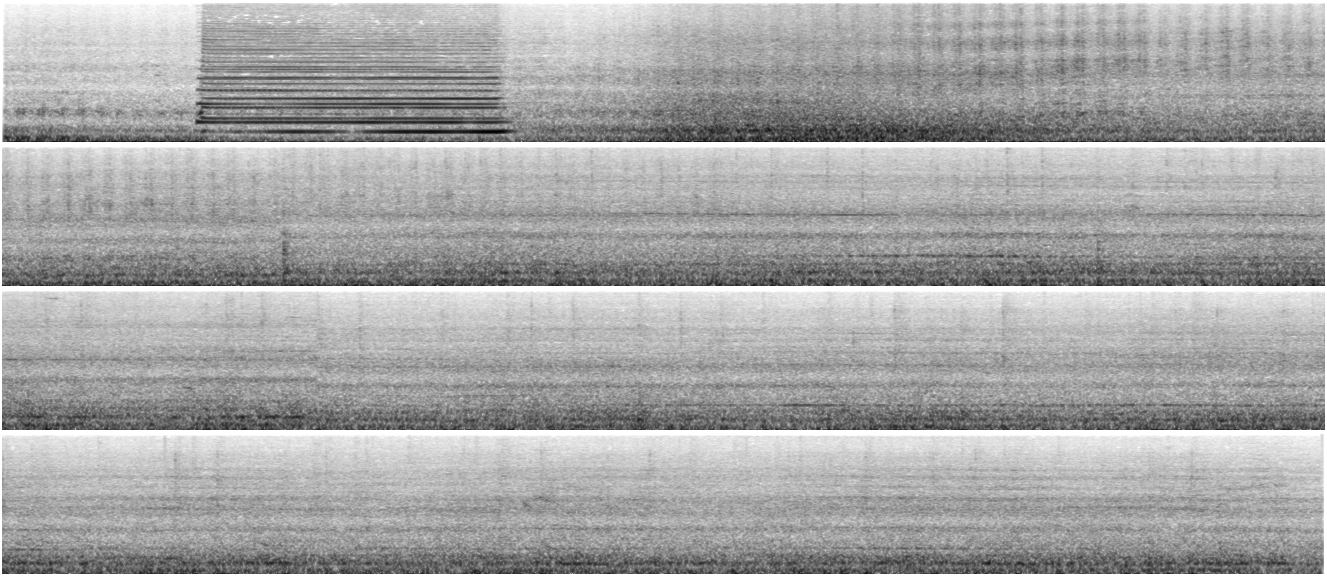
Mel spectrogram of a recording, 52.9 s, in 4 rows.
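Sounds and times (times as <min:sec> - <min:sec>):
locomotive horn blowing: 0:02.0 - 0:05.2
train wheels clattering: 0:05.2 - 0:52.9.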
